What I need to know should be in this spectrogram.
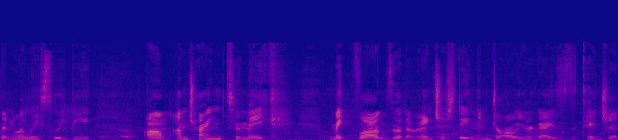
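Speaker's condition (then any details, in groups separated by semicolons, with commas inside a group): Cerebral palsy, spastic, severe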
